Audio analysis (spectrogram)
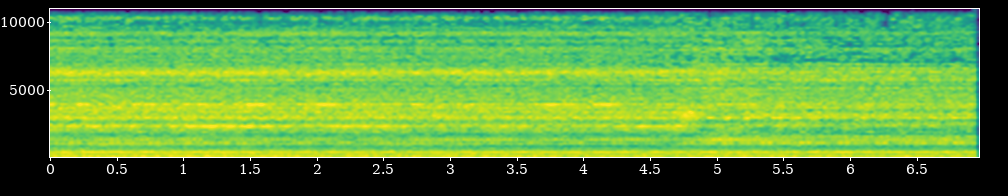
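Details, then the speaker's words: Trane gas furnace inducer motor running: a loud, steady high-pitched scream over the running hum, audible downstairs with the doors shut. This is far louder than normal and the motor is believed to be failing, with replacement planned. "So you can hear that kind of screaming noise. It shouldn't be that loud."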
